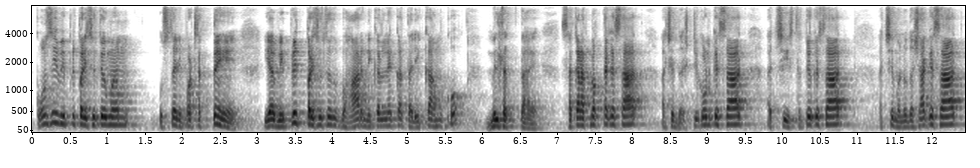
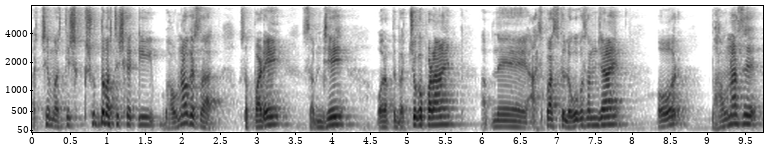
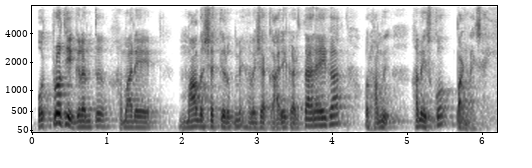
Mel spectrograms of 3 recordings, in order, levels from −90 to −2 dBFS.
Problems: none marked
